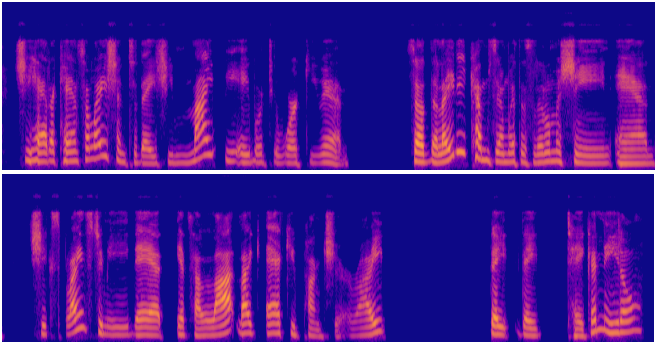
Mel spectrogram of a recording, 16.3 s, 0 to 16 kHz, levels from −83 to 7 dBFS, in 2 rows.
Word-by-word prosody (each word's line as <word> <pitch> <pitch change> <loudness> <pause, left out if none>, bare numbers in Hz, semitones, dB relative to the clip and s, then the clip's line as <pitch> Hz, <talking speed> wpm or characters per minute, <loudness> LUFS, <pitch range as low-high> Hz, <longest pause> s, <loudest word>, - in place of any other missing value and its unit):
she 215 -3 -1
had 200 -2 +4
a 210 - +2
cancellation 225 +3 -1
today, 160 -3 -5
she 170 +2 -7
might 230 - +1
be 205 -2 -8
able 175 0 -5
to 190 -4 -13
work 165 0 -5
you 165 -1 -18
in." 165 -4 -5 0.7
So, 195 -3 +8
the 180 -1 0
lady 330 - +4
comes 230 - +2
in 190 -2 0
with 190 +1 -4
this 175 -7 -8
little 180 +3 -2
machine, 165 -5 -1
and 155 -1 -2 0.3
she 190 - 0
explains 245 - 0
to 200 - -1
me 170 -1 -9
that 165 -1 +3 0.2
it's 175 -2 -3
a 150 - +2
lot 160 +3 +7
like 205 0 +3
acupuncture, 155 -10 -3
right? 165 +10 -1 1.3
They 175 -4 +4
they 155 -2 -2 0.3
take 150 -3 -4
a 235 - +4
needle 240 0 0
180 Hz, 145 wpm, -24 LUFS, 165-210 Hz, 1.3 s, So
